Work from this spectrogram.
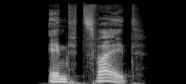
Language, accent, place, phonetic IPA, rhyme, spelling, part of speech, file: German, Germany, Berlin, [ɛntˈt͡svaɪ̯t], -aɪ̯t, entzweit, verb, De-entzweit.ogg
- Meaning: 1. past participle of entzweien 2. inflection of entzweien: third-person singular present 3. inflection of entzweien: second-person plural present 4. inflection of entzweien: plural imperative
